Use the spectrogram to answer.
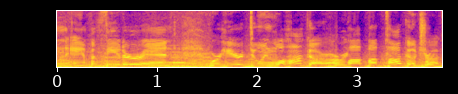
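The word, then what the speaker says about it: Oaxaca: So Wahaka is actually spelled O-A-X-A-C-A, but we figured we'd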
